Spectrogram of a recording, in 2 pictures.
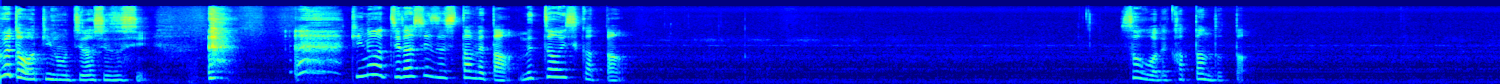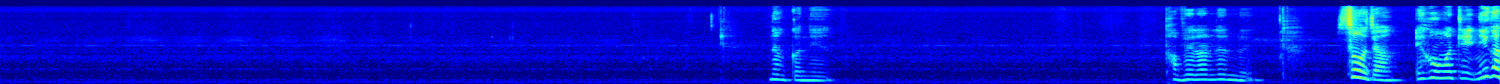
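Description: A young woman talks close to a microphone, with animation and long pauses.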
